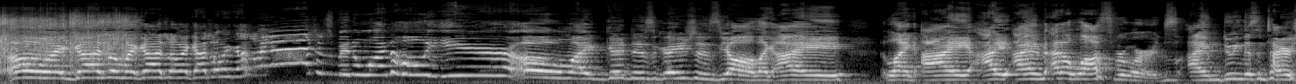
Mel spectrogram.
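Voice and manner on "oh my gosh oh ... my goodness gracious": high, squealing rush of oh-my-goshes; giddy high-pitched celebration; overexcited. Real, not acted. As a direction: gush in disbelief, voice shooting up. Celebrating show's first anniversary.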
